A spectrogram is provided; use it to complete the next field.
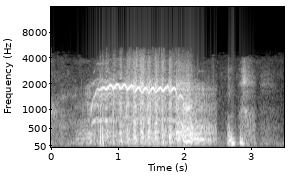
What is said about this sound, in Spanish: ¿Por qué relincha mi caballo? Lo hacen estos animales cuando hay otros caballos cercaderos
